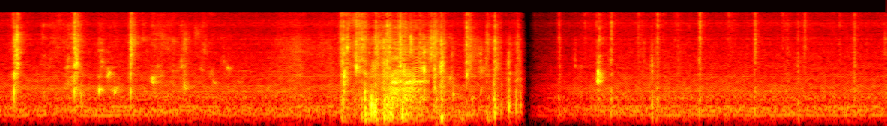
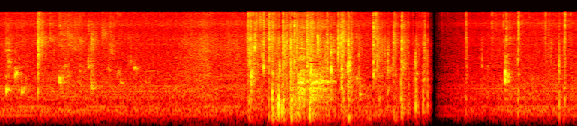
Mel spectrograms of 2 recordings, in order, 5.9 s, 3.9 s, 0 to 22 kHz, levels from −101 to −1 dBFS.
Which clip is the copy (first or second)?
first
